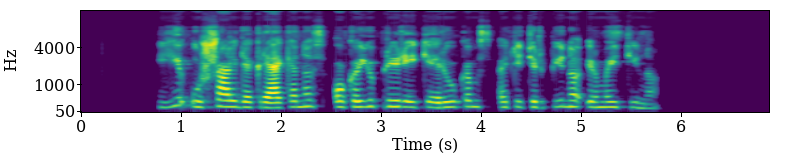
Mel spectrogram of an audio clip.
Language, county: Lithuanian, Vilnius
